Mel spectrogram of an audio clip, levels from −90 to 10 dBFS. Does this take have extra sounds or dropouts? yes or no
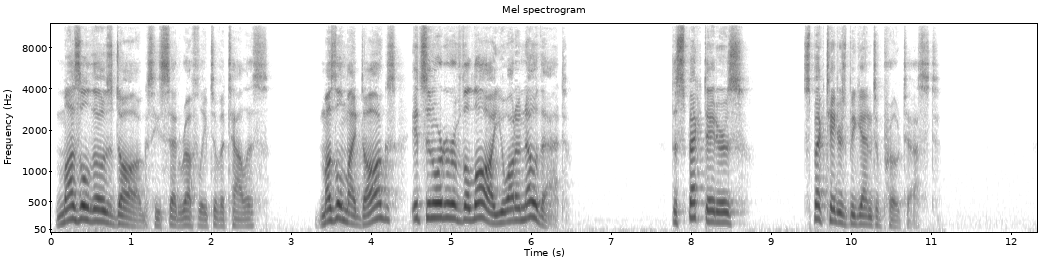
no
